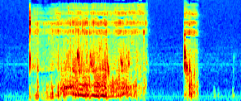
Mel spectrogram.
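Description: A person slurps as a demonstration of slurping: a loud, airy slurp lasts about a second, then a short second slurp follows after a brief pause, like someone sucking in soup noisily. No one talks.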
